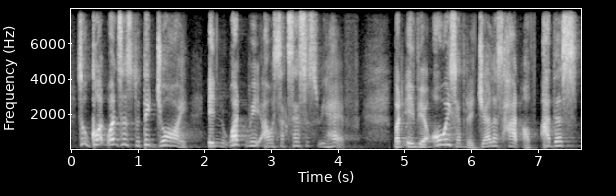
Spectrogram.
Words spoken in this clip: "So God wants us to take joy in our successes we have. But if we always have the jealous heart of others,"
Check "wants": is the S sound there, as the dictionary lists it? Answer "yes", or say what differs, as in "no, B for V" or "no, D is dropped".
yes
